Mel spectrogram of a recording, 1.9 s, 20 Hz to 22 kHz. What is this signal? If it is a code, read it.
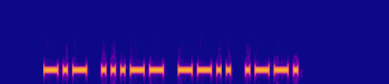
Morse code, heard as a keyed tone, about 53 wpm, 700 Hz. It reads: K3ZP
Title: USA Call Signs - 4 Characters - Repeated 3x - 50wpm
